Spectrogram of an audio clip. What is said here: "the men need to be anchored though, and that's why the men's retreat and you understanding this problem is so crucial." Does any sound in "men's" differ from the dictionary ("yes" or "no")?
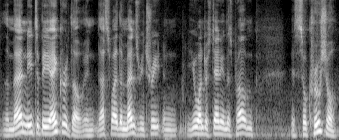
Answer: no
